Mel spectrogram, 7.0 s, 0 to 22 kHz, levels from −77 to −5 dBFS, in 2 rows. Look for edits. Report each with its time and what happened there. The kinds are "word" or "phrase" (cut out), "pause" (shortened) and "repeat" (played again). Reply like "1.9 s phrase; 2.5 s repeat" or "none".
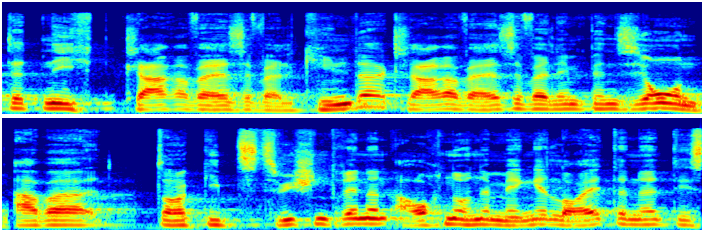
4.2 s pause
